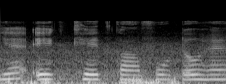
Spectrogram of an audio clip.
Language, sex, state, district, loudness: Hindi, female, Bihar, Vaishali, -17 LUFS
